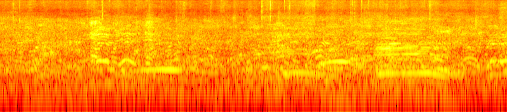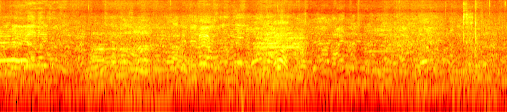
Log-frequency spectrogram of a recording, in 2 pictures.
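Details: Cattle at the busy Aftabganj market in Dinajpur district, Bangladesh, where Sahiwal bull calves are traded on a Saturday; several short, tonal moos rise and fall over steady crowd chatter and talking.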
